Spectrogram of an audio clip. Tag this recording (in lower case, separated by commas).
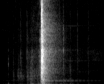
microwave oven, domestic sounds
